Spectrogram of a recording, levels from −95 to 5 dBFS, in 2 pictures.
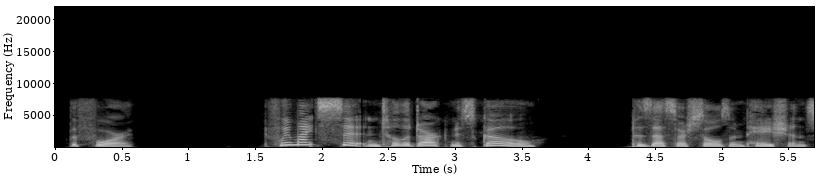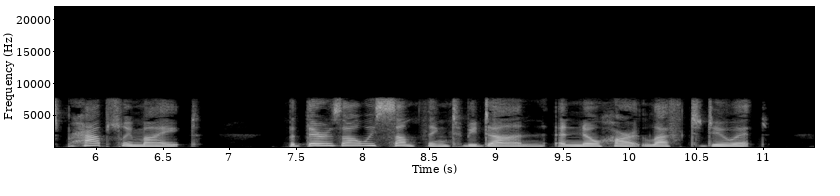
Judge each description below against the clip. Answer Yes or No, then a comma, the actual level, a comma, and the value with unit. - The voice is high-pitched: Yes, high, 210 Hz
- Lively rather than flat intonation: Yes, wide, 5.8 semitones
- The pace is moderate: Yes, average, 170 wpm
